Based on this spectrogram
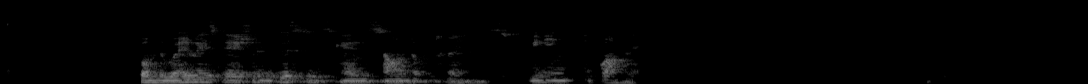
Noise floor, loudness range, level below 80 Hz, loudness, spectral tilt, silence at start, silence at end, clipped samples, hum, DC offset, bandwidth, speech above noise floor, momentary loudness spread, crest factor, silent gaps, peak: under -90 dBFS; 10 LU; -68 dBFS; -44 LUFS; -6.5 dB/octave; 1.4 s; 1.6 s; under 0.1%; none; under 0.1%; 9.2 kHz; over 46 dB; 14 LU; 22 dB; none; -26 dBFS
